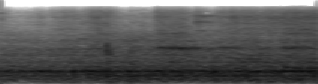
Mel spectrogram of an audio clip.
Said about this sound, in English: On the E-train, honey. And the E-train, honey, honey, honey.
